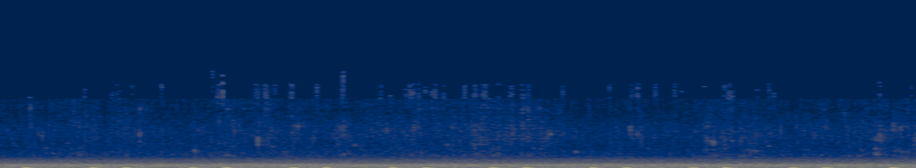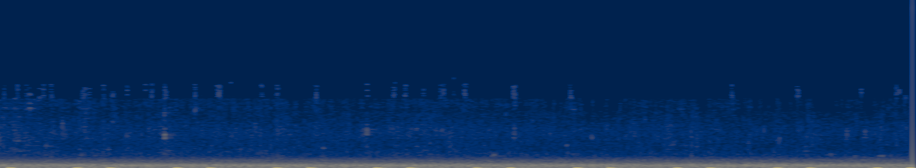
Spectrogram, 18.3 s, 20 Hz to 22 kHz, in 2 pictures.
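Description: Muffled, even low thumps at about 60 a minute over a steady whooshing rush, like a mother's heartbeat heard from inside the womb.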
